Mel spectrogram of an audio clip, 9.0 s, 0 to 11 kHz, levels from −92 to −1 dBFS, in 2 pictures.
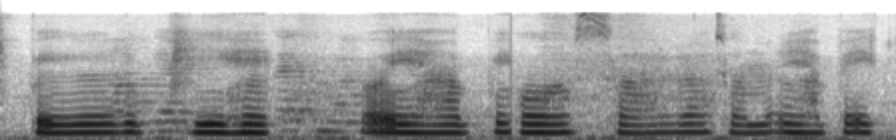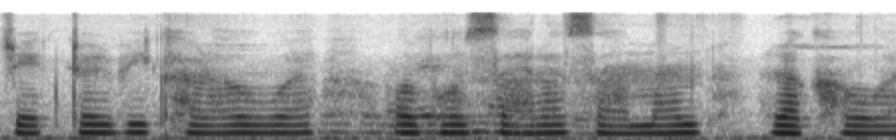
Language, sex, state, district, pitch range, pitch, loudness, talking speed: Hindi, female, Bihar, Darbhanga, 185-195 Hz, 190 Hz, -17 LUFS, 160 wpm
